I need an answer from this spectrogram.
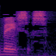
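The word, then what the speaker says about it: basis (βάσις): And that Greek word is basis. It's pronounced just like our word basis.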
